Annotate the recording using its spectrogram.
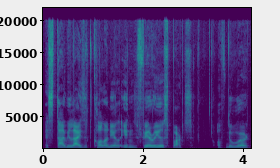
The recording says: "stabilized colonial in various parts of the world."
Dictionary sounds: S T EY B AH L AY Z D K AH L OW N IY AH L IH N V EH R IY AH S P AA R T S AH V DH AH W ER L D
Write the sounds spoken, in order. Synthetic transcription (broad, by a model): S T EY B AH L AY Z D K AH L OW N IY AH L IH N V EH R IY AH S P AA R T S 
